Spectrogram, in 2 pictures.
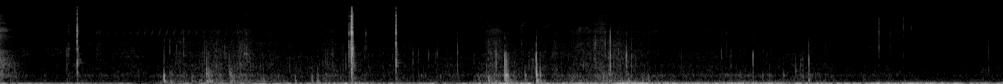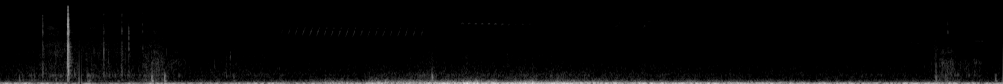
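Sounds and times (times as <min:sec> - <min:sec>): wind rumbling on microphone: 0:00.0 - 0:20.0
handling clicks: 0:03.4 - 0:04.7.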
